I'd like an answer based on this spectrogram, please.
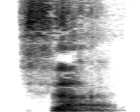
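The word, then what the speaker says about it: ث: Буква Са произносится с кончика языка вместе с кончиками верхних резцов. То есть, как здесь на рисунке. Са. То есть, язык уходит между резцами. Са, са. То есть, именно кончик языка дотягивается до верхних резцов, то есть, кончиками верхних резцов.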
